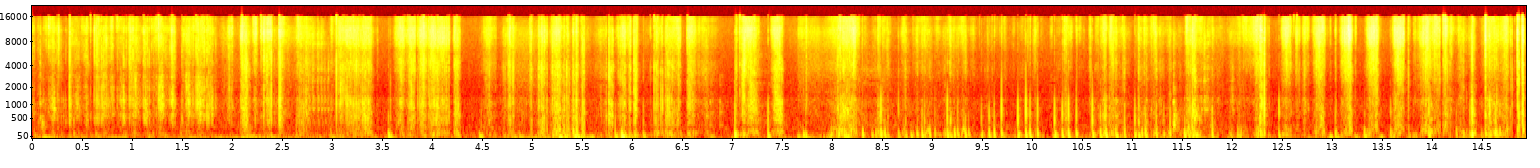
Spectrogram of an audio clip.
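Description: A large red Angry Birds plush, soft fabric over solid stuffing, is scratched with long fingernails across its fabric and felt eyes. The result is a steady stream of dense, rapid, dry scratching and light patter that sits mostly low and muffled. Brief louder scrapes stand out throughout.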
